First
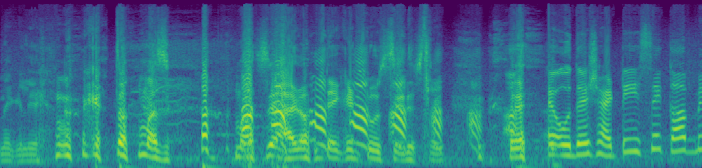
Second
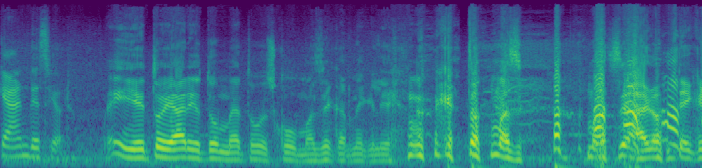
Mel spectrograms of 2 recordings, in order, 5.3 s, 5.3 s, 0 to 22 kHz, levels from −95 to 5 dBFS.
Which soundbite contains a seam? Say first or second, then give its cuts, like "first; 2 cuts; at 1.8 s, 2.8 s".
first; 1 cut; at 4.1 s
